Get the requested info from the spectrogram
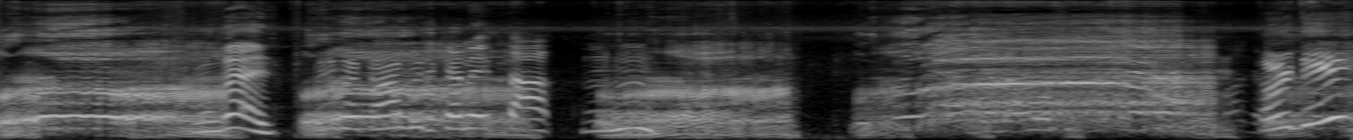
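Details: Native pig being castrated, screaming in four sustained bursts with sharp rising and falling pitch sweeps, separated by short gaps; human voices possibly underneath.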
